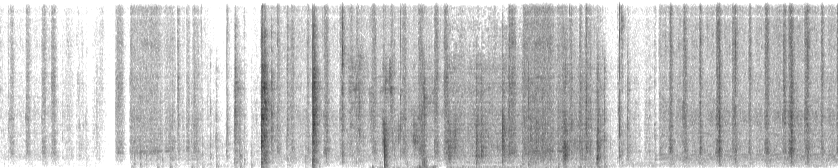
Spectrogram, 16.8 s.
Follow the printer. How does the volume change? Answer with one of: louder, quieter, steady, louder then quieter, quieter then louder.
louder.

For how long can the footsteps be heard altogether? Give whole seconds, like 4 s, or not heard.
8 s.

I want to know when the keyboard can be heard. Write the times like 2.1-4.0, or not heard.
2.6-5.2, 10.3-12.3.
